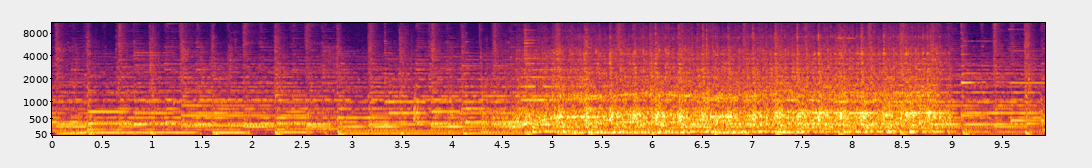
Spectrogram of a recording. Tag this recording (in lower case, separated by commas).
using sewing machines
